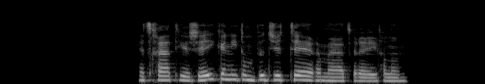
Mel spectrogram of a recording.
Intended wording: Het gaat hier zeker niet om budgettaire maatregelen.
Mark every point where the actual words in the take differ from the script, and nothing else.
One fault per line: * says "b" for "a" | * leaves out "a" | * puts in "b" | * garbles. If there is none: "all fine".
all fine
